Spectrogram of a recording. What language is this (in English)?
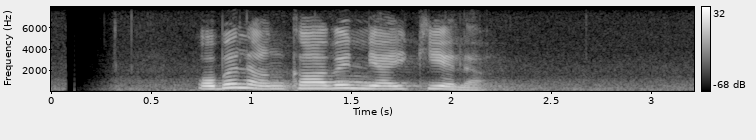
Sinhala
